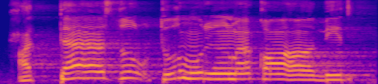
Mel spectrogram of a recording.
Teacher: بر، را ساکن، وقفہ کی حالت میں اس کو را کو جزم سے بدل دیں گے تو یہ را ساکن ما قبل زیر ہو تو را باریک ہوتی ہے وقفہ کی صورت میں۔ حتی زرتم المقابر، جب یہاں رکیں گے تو را کو باریک پڑھیں گے۔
